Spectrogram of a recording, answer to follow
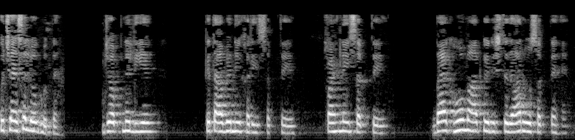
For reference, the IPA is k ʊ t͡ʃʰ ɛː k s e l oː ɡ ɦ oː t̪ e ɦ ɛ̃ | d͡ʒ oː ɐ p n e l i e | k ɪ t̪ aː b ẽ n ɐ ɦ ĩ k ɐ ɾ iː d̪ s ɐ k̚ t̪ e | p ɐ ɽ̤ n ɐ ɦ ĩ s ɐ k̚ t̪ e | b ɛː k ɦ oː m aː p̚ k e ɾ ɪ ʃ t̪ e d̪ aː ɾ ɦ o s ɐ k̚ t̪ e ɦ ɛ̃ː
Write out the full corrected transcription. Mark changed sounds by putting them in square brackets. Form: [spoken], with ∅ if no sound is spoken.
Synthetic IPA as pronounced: k ʊ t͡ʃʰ ɛː [∅] s e l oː ɡ ɦ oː t̪ e ɦ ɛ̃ | d͡ʒ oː ɐ p n e l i e | k ɪ t̪ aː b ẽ n ɐ ɦ ĩ [x] ɐ ɾ iː d̪ s ɐ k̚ t̪ e | p ɐ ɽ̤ n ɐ ɦ ĩ s ɐ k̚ t̪ e | b ɛː k ɦ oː m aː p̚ k e ɾ ɪ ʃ t̪ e d̪ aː ɾ ɦ o s ɐ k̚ t̪ e ɦ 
